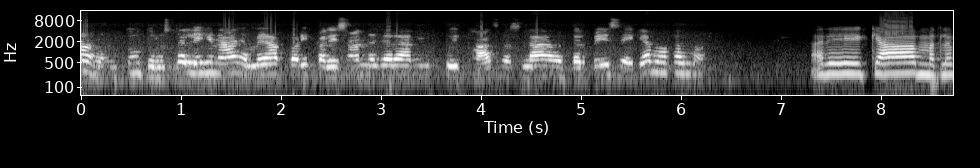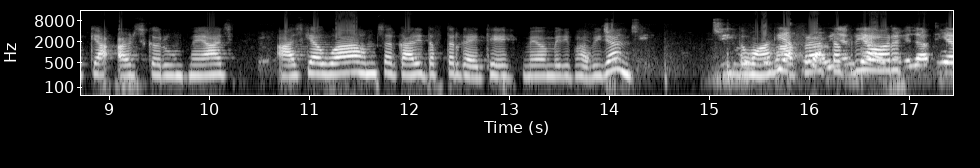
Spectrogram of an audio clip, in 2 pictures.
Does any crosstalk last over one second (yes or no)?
yes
